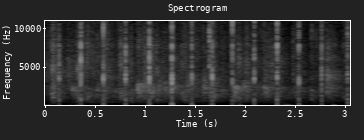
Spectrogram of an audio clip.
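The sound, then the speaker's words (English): An audience applauds a speaker being thanked, a steady wash of clapping with sharp, evenly spaced claps standing out in a quick rhythm, moderately quiet and with no voices. “If you could give her a round of applause.”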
